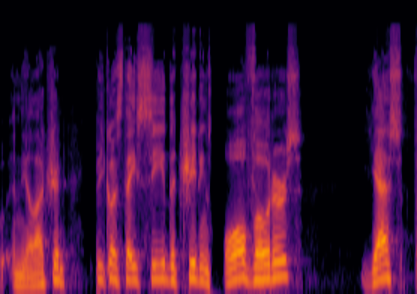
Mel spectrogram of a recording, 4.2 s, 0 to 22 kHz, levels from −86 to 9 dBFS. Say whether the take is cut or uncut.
cut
